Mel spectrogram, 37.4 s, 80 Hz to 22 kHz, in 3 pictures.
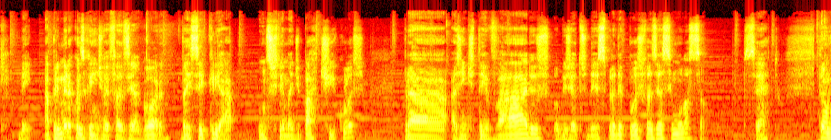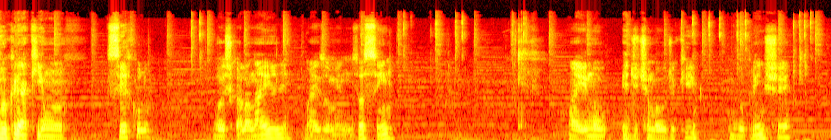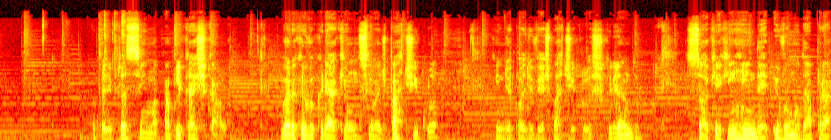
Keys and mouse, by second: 1.1-4.1 middle drag, 6.8 shift+middle click, 12.1 shift+Delete, 12.4 shift+a, 15.3 s, 17.5 click, 18.6 shift+middle click, 19.2 s, 20.2 Tab, 22.6 a, 23.0 f, 24.0 Tab, 24.3 g, 25.6 z, 26.6 ctrl+a, 32.4 middle click, 36.3-37.4 drag.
